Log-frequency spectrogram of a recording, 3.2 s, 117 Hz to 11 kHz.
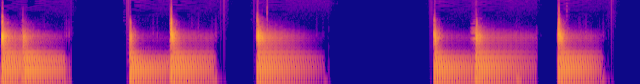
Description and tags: BAS rope 149bpm
Playing a tight rope.
bass, loop, rope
